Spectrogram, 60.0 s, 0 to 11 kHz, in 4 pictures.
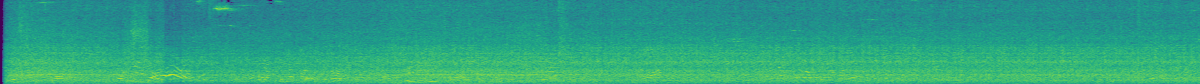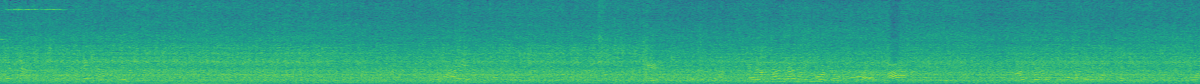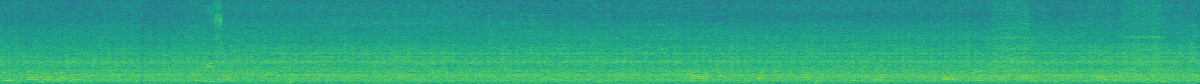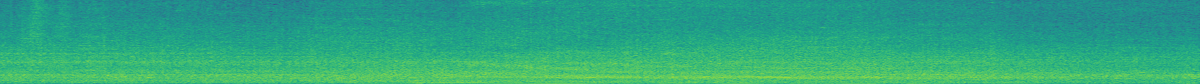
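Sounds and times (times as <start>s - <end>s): bus diesel engine running: 0.0s - 60.0s
street traffic: 0.0s - 60.0s.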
